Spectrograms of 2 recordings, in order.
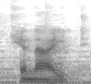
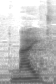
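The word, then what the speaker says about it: knight: কেউ কখনো বলেনি খেনাইফ খেনাইট। এই কে যেন বসে থাকে এখানে অভিমানী সৈনিকের মত।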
